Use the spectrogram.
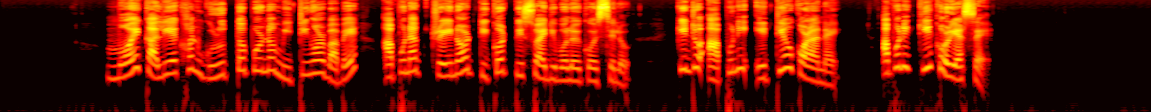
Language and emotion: Assamese, angry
